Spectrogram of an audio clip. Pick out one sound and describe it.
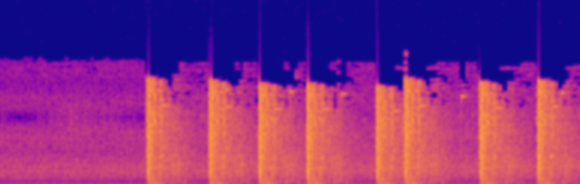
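A rifle fires a string of loud, sharp shots.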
